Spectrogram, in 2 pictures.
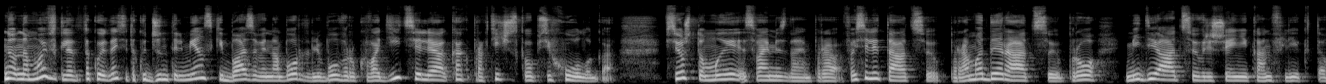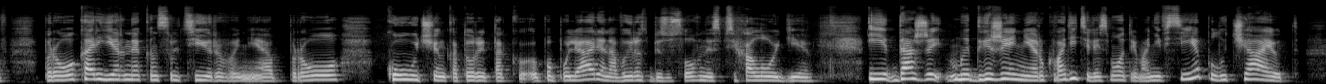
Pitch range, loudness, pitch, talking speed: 180-230 Hz, -19 LUFS, 200 Hz, 120 wpm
